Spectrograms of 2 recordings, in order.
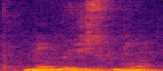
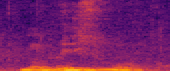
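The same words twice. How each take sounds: The two takes are said the same way.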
